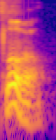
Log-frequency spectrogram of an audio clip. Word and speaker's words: Louisville: no no I'm saying how do you pronounce it Louisville or Louisville oh it's the first one Louisville Louisville okay it's kind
